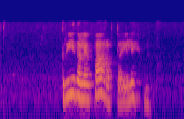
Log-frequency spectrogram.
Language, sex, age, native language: Icelandic, female, 30-39, Icelandic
